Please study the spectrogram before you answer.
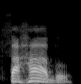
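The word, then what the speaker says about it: dhahabu: And then we have the word gold, thahabu. Can you pronounce that?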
